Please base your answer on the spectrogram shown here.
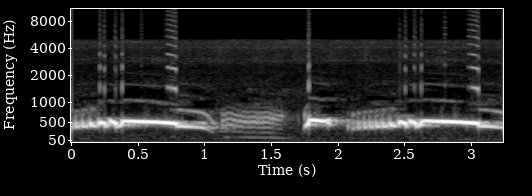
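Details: One long rolling coo from a local Barbary dove calling vigorously, a level throaty purr that bends down at the end, followed by the start of the next phrase.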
